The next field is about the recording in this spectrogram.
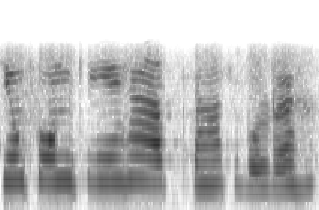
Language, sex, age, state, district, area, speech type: Hindi, female, 18-30, Uttar Pradesh, Chandauli, rural, conversation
